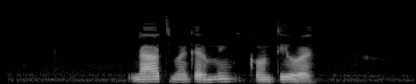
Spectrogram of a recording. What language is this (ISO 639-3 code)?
mki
